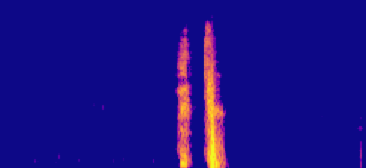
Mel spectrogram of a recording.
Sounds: Sneeze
